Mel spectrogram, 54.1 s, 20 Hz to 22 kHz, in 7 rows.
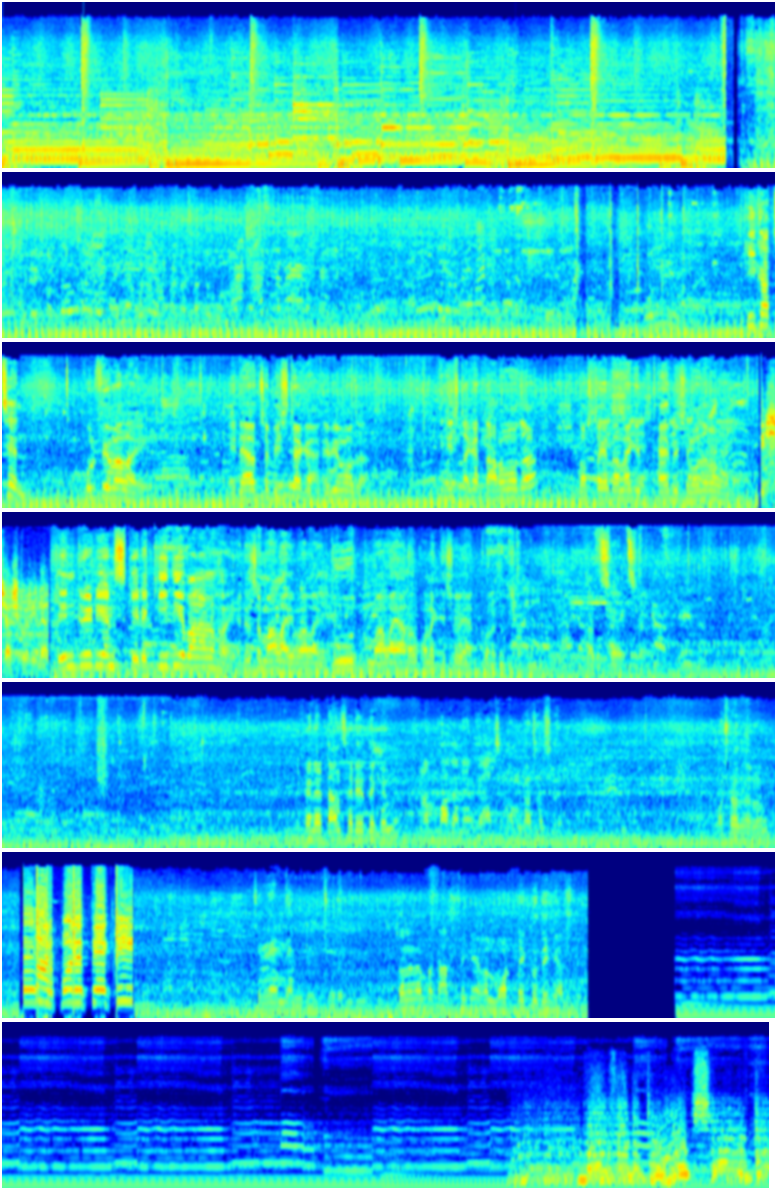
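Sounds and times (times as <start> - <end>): small engine idling: 7.4 - 23.0, 24.1 - 38.8
voices talking: 7.4 - 42.4, 51.4 - 54.0.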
